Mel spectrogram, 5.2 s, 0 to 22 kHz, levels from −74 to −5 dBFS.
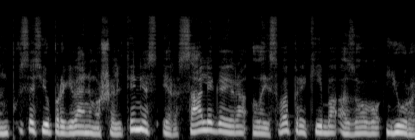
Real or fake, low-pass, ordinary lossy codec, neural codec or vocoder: real; 14.4 kHz; MP3, 64 kbps; none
